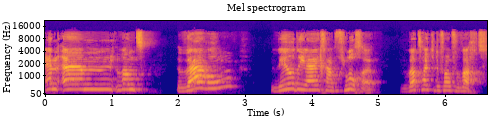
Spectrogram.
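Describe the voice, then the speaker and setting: A woman's high, bright, sharp voice at a very slow pace, with ordinary pitch variation. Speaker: online video coach and interviewer. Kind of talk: casual interview. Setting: video call. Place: home room. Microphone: webcam.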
